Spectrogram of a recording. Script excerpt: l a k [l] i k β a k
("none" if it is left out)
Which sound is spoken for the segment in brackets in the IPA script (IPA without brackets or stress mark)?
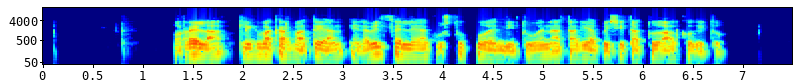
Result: l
